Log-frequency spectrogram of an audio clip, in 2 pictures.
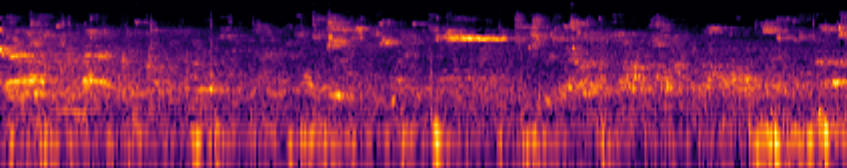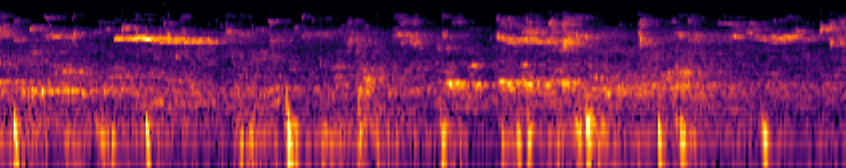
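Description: Young players and spectators shout and call out nearby.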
